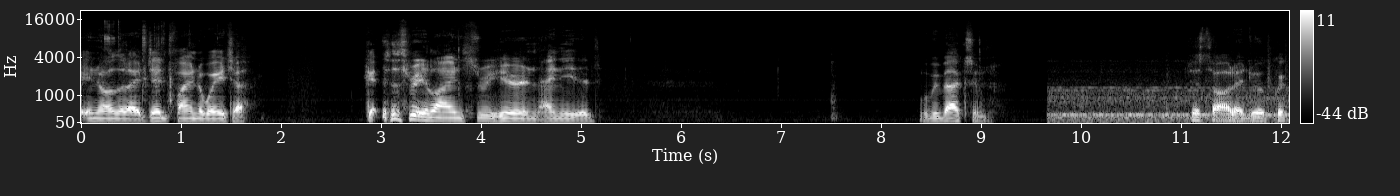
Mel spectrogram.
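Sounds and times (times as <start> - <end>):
low background hum: 0.0 - 12.0
man speaking: 2.8 - 5.2, 11.1 - 12.0.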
